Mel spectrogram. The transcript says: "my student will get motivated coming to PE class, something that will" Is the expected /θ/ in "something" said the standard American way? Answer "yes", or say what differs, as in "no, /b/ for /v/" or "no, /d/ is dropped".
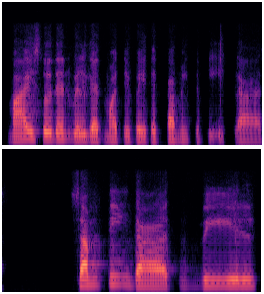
no, /t/ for /θ/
